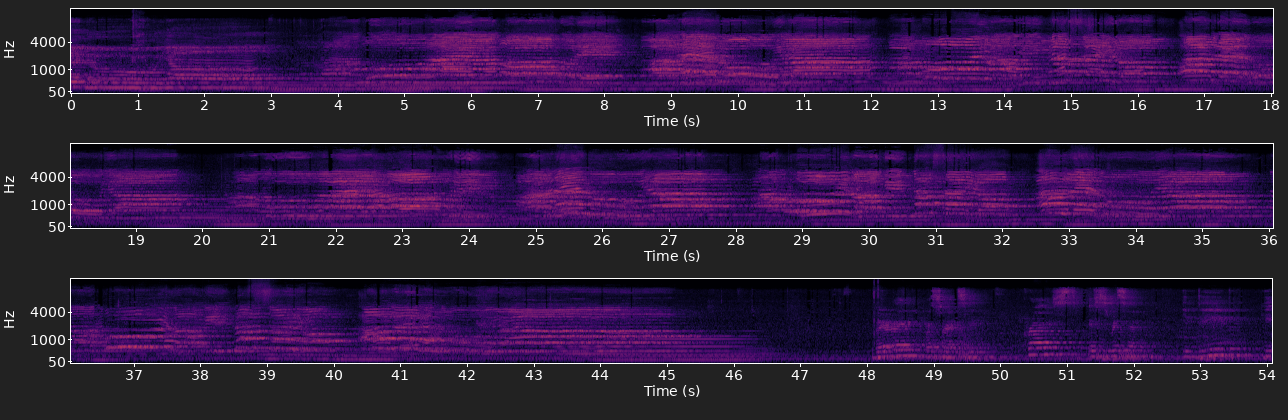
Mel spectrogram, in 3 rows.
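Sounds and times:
children singing a hymn: 0.0 - 46.5
musical accompaniment: 0.0 - 54.0.

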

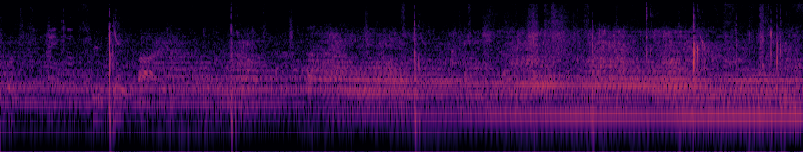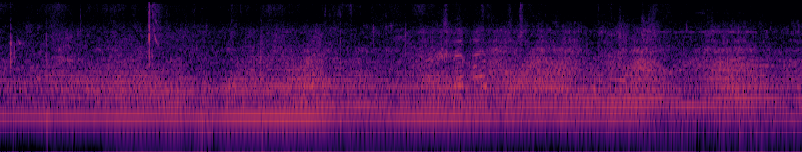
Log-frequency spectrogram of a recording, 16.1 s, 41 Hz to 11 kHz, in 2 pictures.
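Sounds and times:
ball being kicked: 1.0 - 1.3, 2.2 - 2.6
engine drone: 3.7 - 16.0.

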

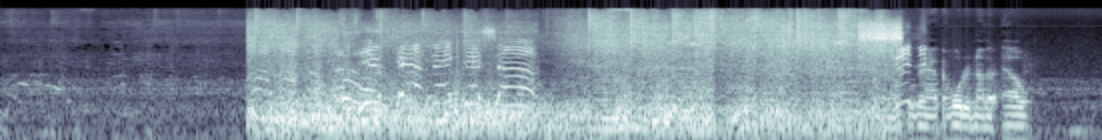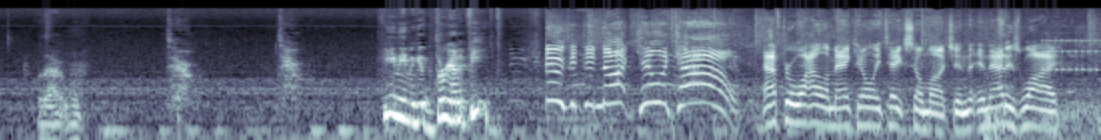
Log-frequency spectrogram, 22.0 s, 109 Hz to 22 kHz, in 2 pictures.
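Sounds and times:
excited shouting: 0.0 - 1.7, 2.4 - 5.4, 9.0 - 9.3, 16.1 - 19.5
rocket motor rush: 2.4 - 9.0
music: 5.4 - 9.0.

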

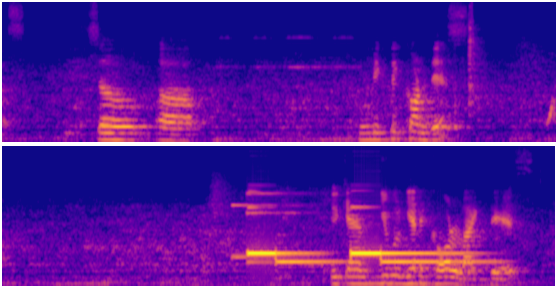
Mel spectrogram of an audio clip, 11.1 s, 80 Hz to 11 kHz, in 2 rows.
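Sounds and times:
two-note ding-dong chime: 7.9 - 10.4.

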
